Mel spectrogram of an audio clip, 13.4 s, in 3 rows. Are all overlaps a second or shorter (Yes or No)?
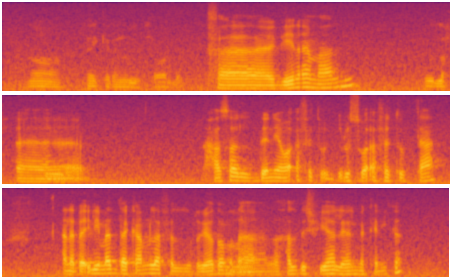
Yes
